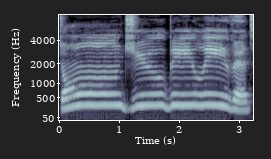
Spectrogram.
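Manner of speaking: very slow, deep, ghostly voice, don't drawn out. Speaker retells a film ending where Tom speaks, in Tom's ghostly deep voice. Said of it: "in that ghostly deep voice".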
